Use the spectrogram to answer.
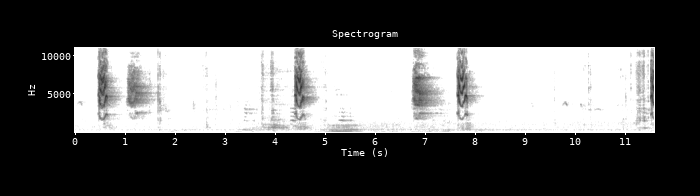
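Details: Captive female Double-collared seedeater (Sporophila caerulescens) gives sharp, high, buzzy chips, singly or in pairs, a few seconds apart at an uneven pace, over a quiet background; a call used to stimulate males to sing.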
